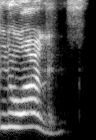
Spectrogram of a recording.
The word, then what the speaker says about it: New Orleans: It ain't Nolans. It ain't New Orleans. It's New Orleans. It just flows off the tongue real easy.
